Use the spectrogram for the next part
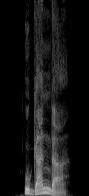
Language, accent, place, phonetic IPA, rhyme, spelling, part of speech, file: German, Germany, Berlin, [uˈɡanda], -anda, Uganda, proper noun, De-Uganda.ogg
- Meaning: Uganda (a country in East Africa)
